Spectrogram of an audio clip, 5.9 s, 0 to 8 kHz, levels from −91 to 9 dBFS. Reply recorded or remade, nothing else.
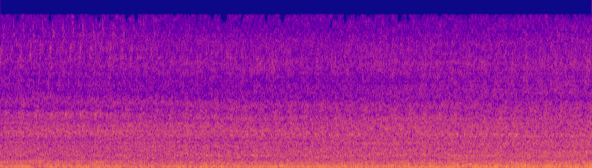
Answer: remade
